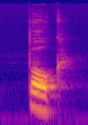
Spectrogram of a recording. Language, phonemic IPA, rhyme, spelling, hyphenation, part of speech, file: Dutch, /poːk/, -oːk, pook, pook, noun, Nl-pook.ogg
- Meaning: 1. poker (stick to kindle the fire in a fireplace) 2. gearstick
